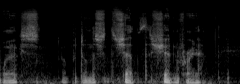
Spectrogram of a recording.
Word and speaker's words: Schadenfreude: I'll put on the Schadenfreude. Schadenfreude.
